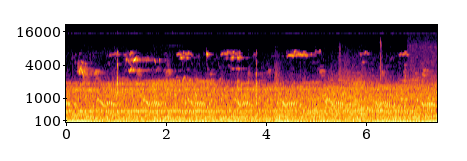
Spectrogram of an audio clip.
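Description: Wild birds calling: one bird repeats a short call about once a second while others give scattered high chirps, over a steady background hiss.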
